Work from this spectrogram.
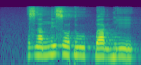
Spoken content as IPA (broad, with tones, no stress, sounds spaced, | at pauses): z ã˨ n i˦ z o˨ ɗ uː˨ ɡ͡b a˨ ɡ͡b ĩ˨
